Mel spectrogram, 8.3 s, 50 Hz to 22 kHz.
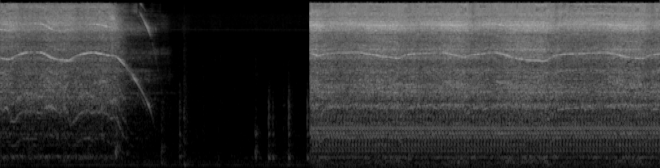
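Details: PFM crown preparation on the upper left canine: 170L bur reducing the incisal edge, steady high-pitched dental drill whine briefly stopping with a few clicks, then running again.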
